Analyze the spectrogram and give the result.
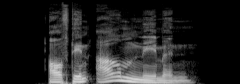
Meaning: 1. to pick up (a child, animal) and carry it 2. to pull someone's leg, have on, send up
- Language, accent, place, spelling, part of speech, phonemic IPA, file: German, Germany, Berlin, auf den Arm nehmen, verb, /aʊ̯f den ˈarm ˌneːmən/, De-auf den Arm nehmen.ogg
